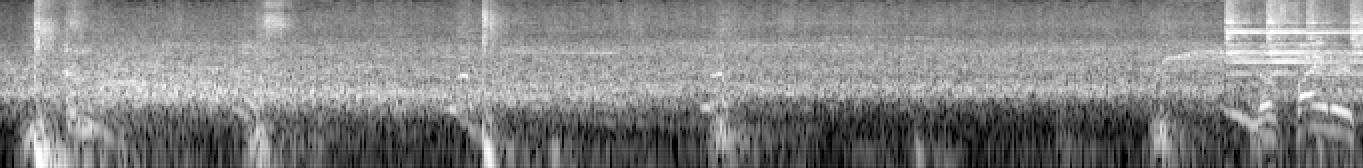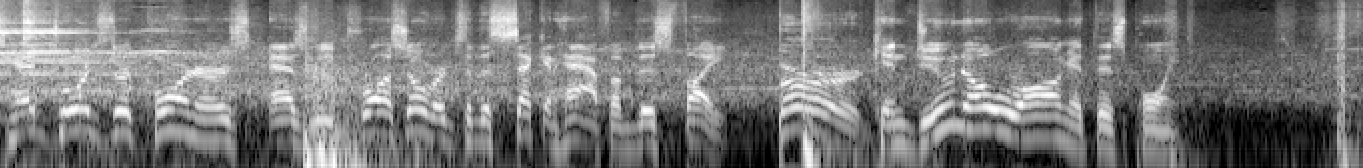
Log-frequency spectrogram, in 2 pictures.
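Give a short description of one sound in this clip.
A crowd roars and cheers steadily.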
